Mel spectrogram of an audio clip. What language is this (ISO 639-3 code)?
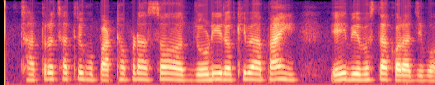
ori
